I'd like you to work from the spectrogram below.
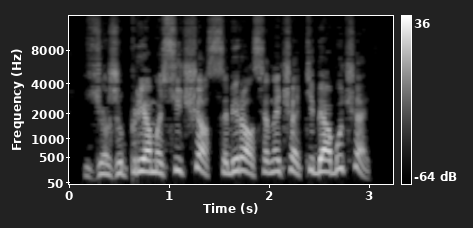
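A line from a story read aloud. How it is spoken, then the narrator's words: Exclaiming. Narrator (Russian): воскликнул маг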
